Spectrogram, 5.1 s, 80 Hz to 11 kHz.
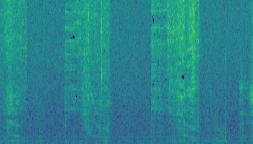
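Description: Repeated knife strokes across a Naniwa Pro 1k sharpening stone, a handful of close, raspy scraping passes in an alternating rhythm with short pauses between them, heard alone with no talking.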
